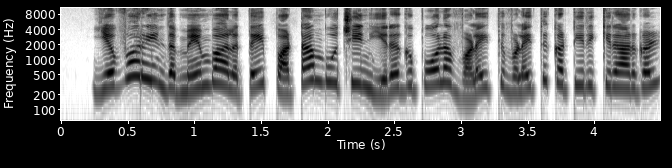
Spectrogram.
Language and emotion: Tamil, surprised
